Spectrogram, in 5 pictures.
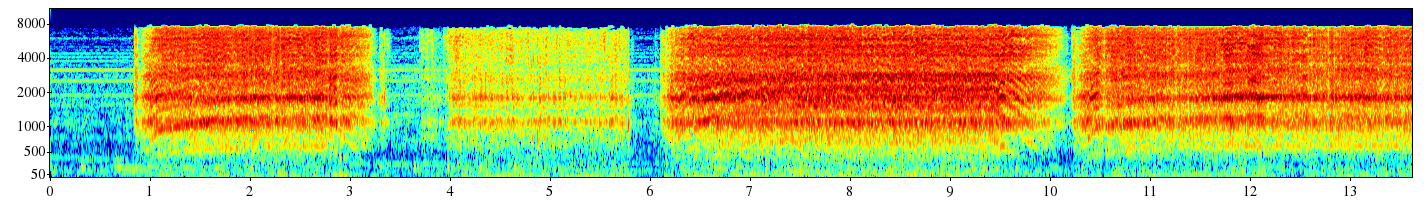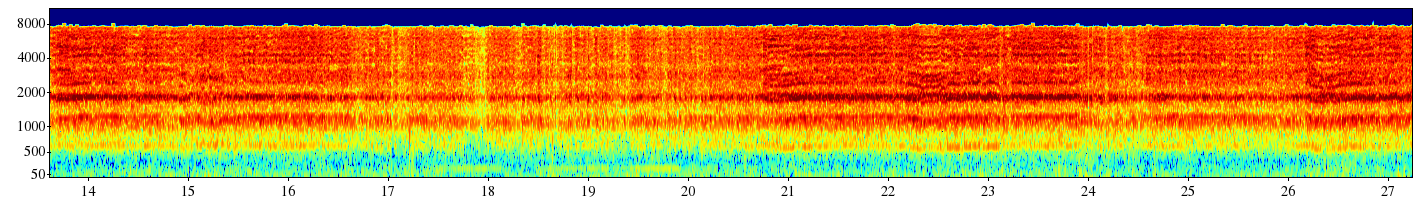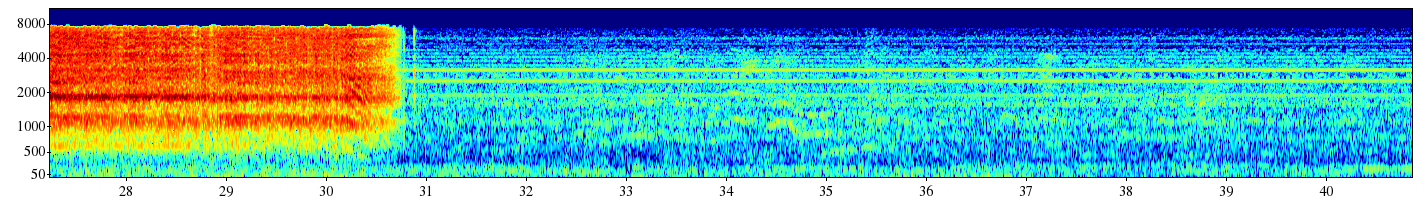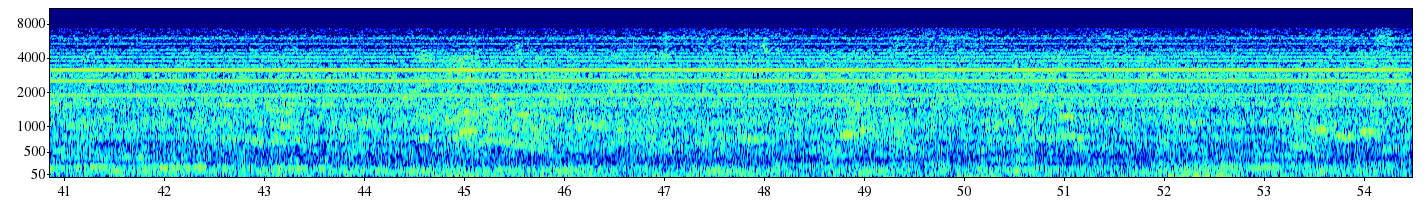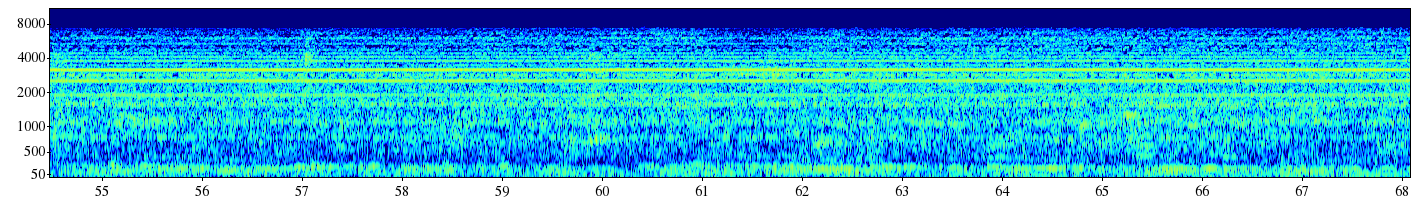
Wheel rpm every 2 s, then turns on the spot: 60, 90, 20, 120, 140, 110, 160, 160, 160, 160, 160, 160, 160, 160, 160, 30, 0, 0, 0, 0, 0, 0, 0, 0, 0, 0, 0, 0, 0, 0, 0, 0, 0, 0.
4-6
